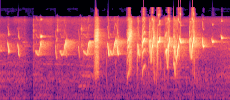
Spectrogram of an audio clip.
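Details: Grey fantail, locally named Maria Capra, delivering a hurried, jumbled twitter of high squeaks and slurred chips that grows denser and louder midway.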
